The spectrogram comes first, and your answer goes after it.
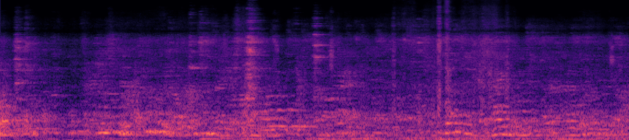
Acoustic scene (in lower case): restaurant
